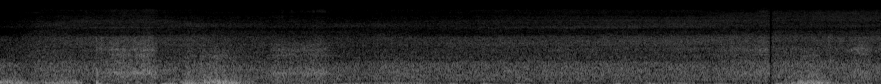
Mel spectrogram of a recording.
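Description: Water rushes steadily at Rapur waterfalls in a forest, a continuous dense roar close to the microphone with gusts of wind noise, no talking.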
